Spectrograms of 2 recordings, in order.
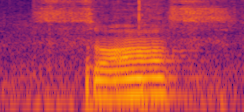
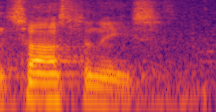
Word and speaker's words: Sosthenes: Sosthenes, I think that's how it's spelled. Is that right? S-O-S-T-H-E-N-E-S, yes.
